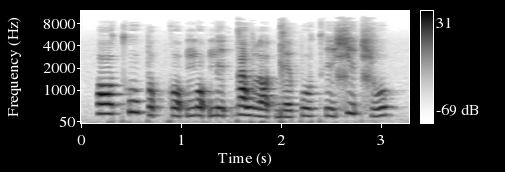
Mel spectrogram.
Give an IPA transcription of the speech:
ɔ˧ t̪ʰ u˦ p ə˨ p̚ k o˨ ʔ ŋ o˨ ʔ n̪ i˨ ʔ ɡ a˥˧ w l ɔ˨ t̚ ɡ e˨˩ p u˨˩ t̪ʰ i˨˩ ɕ i˦ ʔ ɕ u˨˦

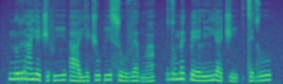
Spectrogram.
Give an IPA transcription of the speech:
n u˦ r ã˦ j e˨ t͡ʃ ɪ˨ f iː˦ | aː˨ j ɪ˨ t͡ʃ u˦˨ p i˦ s uː˨ v ɛ˦˨ ɡʷ ã˨˦ | d o˦ m ɛ˦ k͡p eː˨ l ĩ˦ j ɛ˨ t͡ʃ i˨ | t e˨ d uː˦

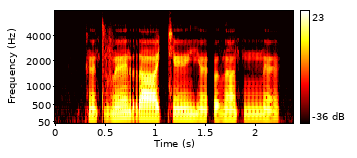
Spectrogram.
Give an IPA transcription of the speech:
k ɛ̃ t v ɛ̃ r aː c ẽ j ɛ̃ ʔ ə ð ã t nː ɛ̃

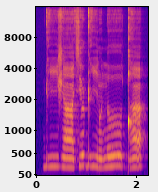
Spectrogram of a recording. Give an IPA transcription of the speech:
ɖʱ iː ʒ ãː sʲ o ɖʱ i ɾ õ n ɤː ɡ͡ǃ ã

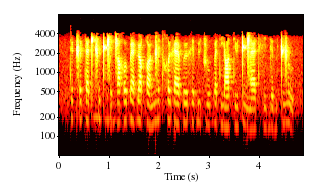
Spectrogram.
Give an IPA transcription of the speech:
t ø ǁ ø t æ t ɡ͡ǁ y t ɡ͡ǁ i ɖ͡ʐ ɑ χ u ɓ æ ɠ ø q u ŋ͡ǁ y t χ y x æ p ø x e ɓ y t͡ɕ u b æ t j ɑ t y t ŋ͡ǁ æ t x i ɡ e b y t ŋ͡ǁ u

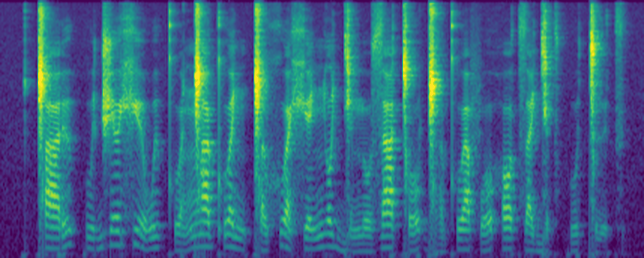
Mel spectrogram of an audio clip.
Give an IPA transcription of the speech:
ǁ a˨ ɾ ɨ˦ kʷ ɨ˨ d͡ʒ ɘ˦ xʲ ɘ˦˨ w ɨ˦ kʷʰ a˨ ŋ͡ǁ a˦ kʷʼ a˦˨ ɲ ǁ ɐ˨ xʷ a˦˨ xʲ a˧ ɲ ɔ˦ ɟ ɘ˨ n o˨ z a˦ ǀ o˨˦ ɡ͡ǁ a˨ kʷʰ a˧ f o˨˦ h ɔ˦ t͡s a˧ ɟ ɐ˧ t͡s kʷ ɨ˨˦ ǀ ɨ˨ t͡s

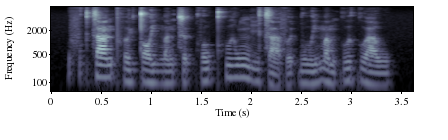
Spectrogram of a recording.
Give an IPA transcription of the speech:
f ʊ˥ k̚ t͡s aː˥ n pʰ ɵ˨˧ ɥ t̪ ɔː˨ j ŋ ɐ˨˥ n t͡s ɵ˨ t̚ f o˥ w kʷʰ iː˥ w ŋ iː˧ t͡s aː˨˩ f ɵ˧ t̚ w uː˨˥ j m ɐ˨ m kʷ e˥ j kʷ aː˧ w

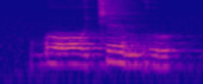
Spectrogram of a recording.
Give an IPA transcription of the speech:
ɓ oː c ɪ m b u

